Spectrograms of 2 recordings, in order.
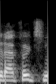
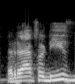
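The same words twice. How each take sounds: First: रैफिड्स said with a short "dz" ending; alternative pronunciation. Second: रैफिडीज said with a long "deez" ending; alternative pronunciation. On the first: Teacher showing students the other common form, रैफिड्स ending in short "fids". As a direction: say रैफिड्स in two beats, ra-fids. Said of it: "कुछ लोग रैफिड्स भी बोल देते". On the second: Teacher showing students how some people say it, रैफिडीज ending in "deez". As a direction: say रैफिडीज in three beats, ra-fi-deez. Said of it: "भी कुछ लोग बोलते हैं". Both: Shown as a demonstration.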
